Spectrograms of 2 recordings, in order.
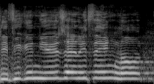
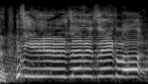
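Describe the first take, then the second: First: Higher-keyed mock singing; key change up. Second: Very high, squeezed mock singing; hammed-up key change at the top of the range; key change higher still. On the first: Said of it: "then the key change comes". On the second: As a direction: push the song up into a silly high key. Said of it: "you're just changing key all the time". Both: Shown as a demonstration.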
